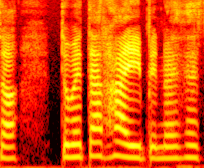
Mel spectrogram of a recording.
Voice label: "rhaib", Welsh

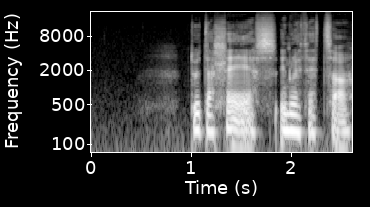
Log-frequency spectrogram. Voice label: "lles", Welsh

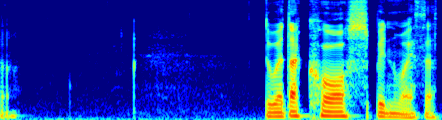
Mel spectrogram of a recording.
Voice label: "cosb", welsh

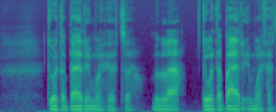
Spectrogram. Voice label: "ber", Welsh

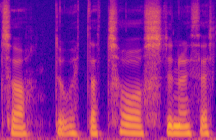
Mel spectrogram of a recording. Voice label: "tost", welsh

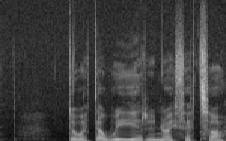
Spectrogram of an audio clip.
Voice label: "wir", Welsh

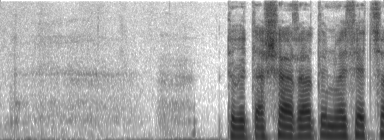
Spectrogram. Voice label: "siarad", Welsh

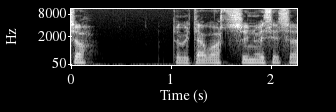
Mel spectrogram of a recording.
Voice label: "wats", Welsh

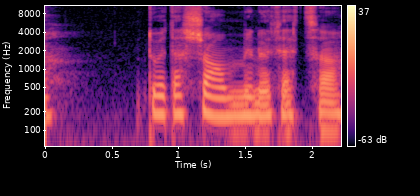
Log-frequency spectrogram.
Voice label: "siom", welsh

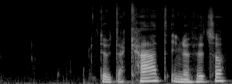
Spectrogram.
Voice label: "cad", welsh

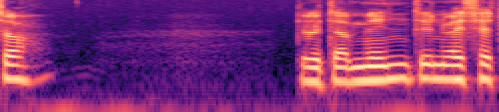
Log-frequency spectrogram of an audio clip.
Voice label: "mynd", Welsh

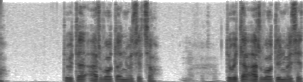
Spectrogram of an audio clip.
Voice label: "arfod", Welsh

